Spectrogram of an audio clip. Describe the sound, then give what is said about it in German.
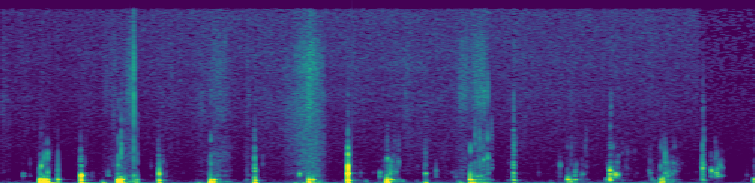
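A gurgling stomach, picked up by a microphone held to the belly, gives many faint, irregular bubbling pops and squelches. They come in quick clusters separated by short quiet gaps. “Ich habe nämlich so ein Gluckerbauch. Ich höre das die ganze Zeit. Ich halte mal mein Mikrofon ran. Ja, das ist bei meinem Bauch und er macht...”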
